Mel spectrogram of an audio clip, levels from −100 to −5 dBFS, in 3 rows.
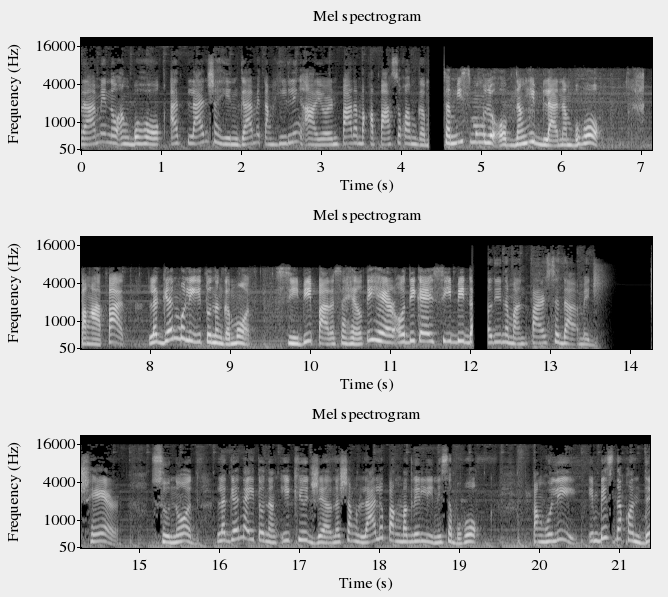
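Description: From 4.34 s to 12.23 s the audio sounds like an input switched to a poorer device. A 200 ms silence marks the switch. The sound then turns dull, with nothing above 6.9 kHz. The level shifts by about 5 dB. A new noise floor sits roughly 55 dB below the signal. A change of microphone or headset profile is the likely cause. Three short stalls from late packets follow, at 12.65 s, 12.97 s and 13.28 s. Each time a packet arrived late and the receiver held the last sound for 40, 30 and 50 ms. Each hold is a brief drawn-out sound, and nothing is lost. Next comes a call audio freeze from 13.55 s to 14.28 s. The sound stretches into a fading buzz or hiss and then 470 ms of silence. This inserts a 710 ms gap, likely from packets held up in transit, and the audio resumes where it stopped. Finally there are two jitter buffer speed-ups. From 16.59 s to 19.16 s the audio runs at 105% speed. From 19.96 s to 21.28 s it runs at 104%. 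The receiver cut tiny pitch-period slices to drain a backlog, roughly 150 ms and 70 ms in total. The first sounds hurried at unchanged pitch.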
